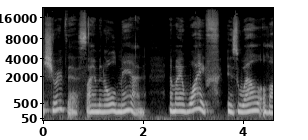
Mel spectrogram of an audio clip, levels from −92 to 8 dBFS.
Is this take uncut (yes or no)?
yes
